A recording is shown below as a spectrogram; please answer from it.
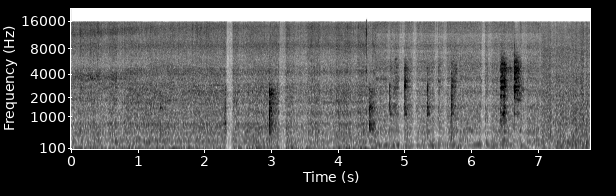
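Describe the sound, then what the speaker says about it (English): Tomatoes cook in a pan for a meatball pasta sauce, giving a steady soft sizzle with a few brief scraping stir sounds toward the end; no one speaks. "I'm going to add my tomatoes now and cook them up"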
